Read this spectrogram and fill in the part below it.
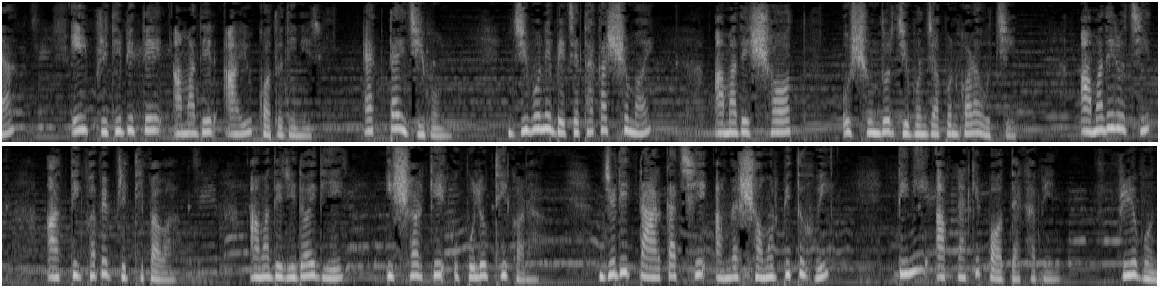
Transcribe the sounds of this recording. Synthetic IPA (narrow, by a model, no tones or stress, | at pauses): a | ejpɾit̪ʰibit̪eamad̪eɾa̰jukɔt̪od̪ineɾ | ɛkʈajd͡ʑibon | d͡ʑibonebet͡ɕet̪ʰakaɾʃɔmɔe | amad̪eɾʃɔt̪ | oʃund̪oɾd͡ʑibond͡ʑaponkɔɾaut͡ɕit̪̚ | amad̪eɾut͡ɕit̪ | aɾt̪ːik̚bʱabebɾid̪ʱːipaoa | amad̪eɾːid̪ɔed̪ijeiʃːɔɾkeʔupolob̚d̪ʱikɔɾa | d͡ʑod̪it̪aɾkat͡ɕʰeamɾaʃɔmoɾpit̪ohoj | t̪iniʔapnakepɔt̪̚d̪ɛkʰaben | pɾijobon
